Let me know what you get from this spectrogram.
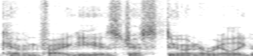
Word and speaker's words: Feige: I did not realize that was how to pronounce his name until just the other day. I heard Tom Holland say it in an interview. I'm like, what? It's not Fague.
